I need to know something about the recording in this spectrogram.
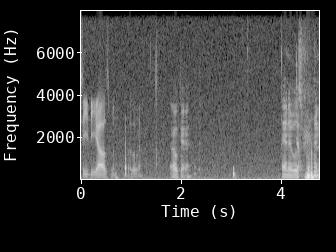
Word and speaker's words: Cedi Osman: do our final spin god Cleveland sucks it's pronounced cedi osman okay and it was and it's pronounced where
